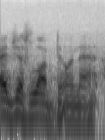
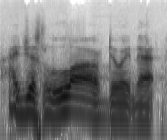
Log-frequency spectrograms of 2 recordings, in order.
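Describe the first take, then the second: First: Much lower and softer, I just love doing that as a dreamy sigh; softer dreamy aside. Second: Slow, with love leaned on; stress on love. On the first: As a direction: murmur it to yourself, savouring. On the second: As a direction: stretch out love and savour it. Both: Real, not acted.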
